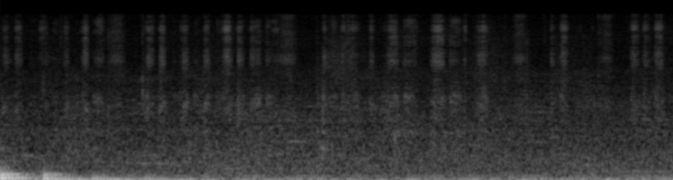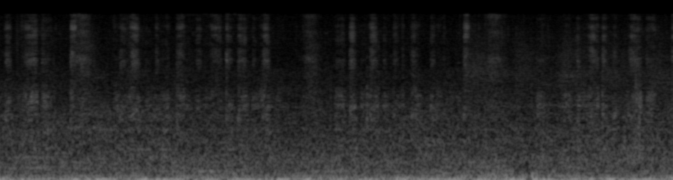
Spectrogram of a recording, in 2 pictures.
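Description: Pen writing on paper: a long run of faint, irregular scratching strokes as words are written out. A low thump right at the start is the loudest sound.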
